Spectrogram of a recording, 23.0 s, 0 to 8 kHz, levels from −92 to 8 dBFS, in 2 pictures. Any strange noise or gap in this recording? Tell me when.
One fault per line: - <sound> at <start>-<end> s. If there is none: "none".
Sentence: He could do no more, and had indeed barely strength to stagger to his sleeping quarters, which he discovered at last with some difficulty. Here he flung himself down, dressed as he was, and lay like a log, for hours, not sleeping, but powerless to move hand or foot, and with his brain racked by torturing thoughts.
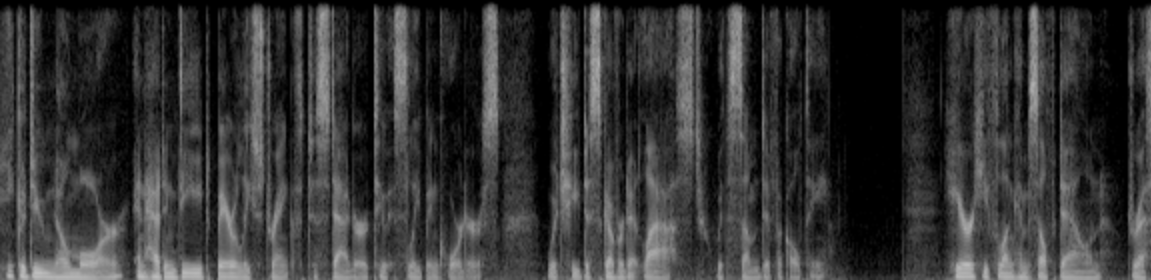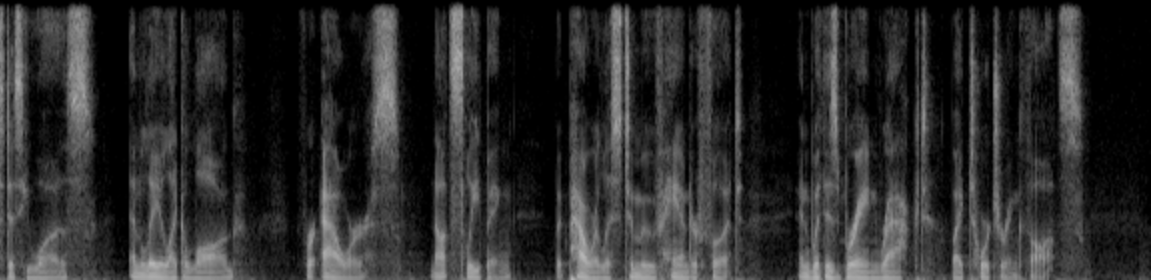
none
